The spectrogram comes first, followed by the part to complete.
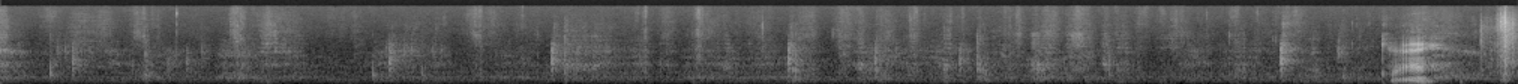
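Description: Faint soft rubbing and light taps of hands rolling and pressing bread dough into a log on a wooden cutting board.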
